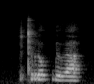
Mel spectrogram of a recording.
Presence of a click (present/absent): absent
